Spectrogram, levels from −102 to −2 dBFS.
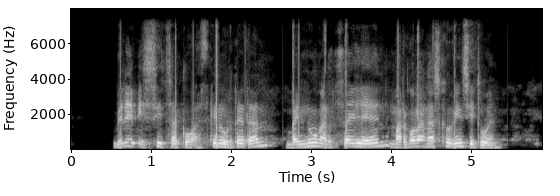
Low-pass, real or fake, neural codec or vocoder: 7.2 kHz; fake; vocoder, 44.1 kHz, 128 mel bands, Pupu-Vocoder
